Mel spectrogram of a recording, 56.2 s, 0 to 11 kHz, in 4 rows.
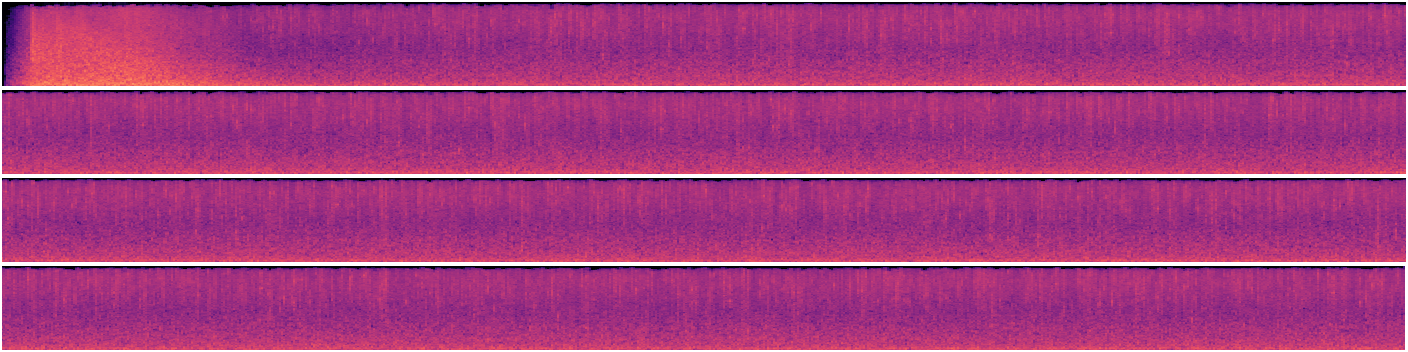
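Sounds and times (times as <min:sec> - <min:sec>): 
large fire whoosh bursting into flames in a building: 0:00.0 - 0:05.6
fire burning evenly in a building: 0:00.1 - 0:56.1.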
